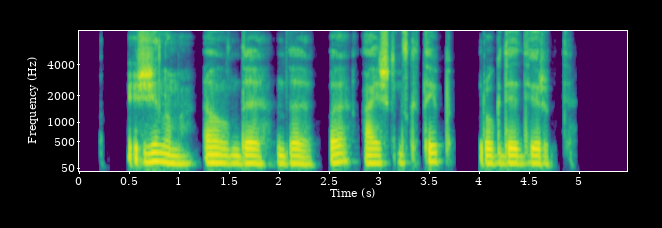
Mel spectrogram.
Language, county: Lithuanian, Vilnius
